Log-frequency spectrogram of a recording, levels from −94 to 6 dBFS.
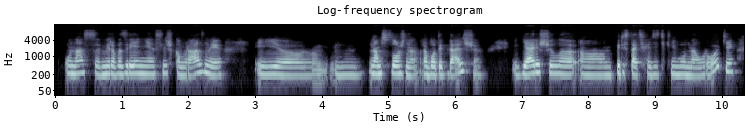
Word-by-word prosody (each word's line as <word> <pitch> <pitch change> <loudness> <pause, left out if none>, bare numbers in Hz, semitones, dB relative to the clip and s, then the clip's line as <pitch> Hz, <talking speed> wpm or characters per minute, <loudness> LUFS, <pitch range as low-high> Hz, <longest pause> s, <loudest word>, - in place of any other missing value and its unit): у 225 - -2
нас 230 +2 -1
мировоззрения 215 +1 +1
слишком 210 -2 -5
разные 200 0 +1 0.4
и, 205 0 -1
э, - - +2 0.7
н 200 +1 -8
нам 215 -1 +4
сложно 215 -2 0
работать 205 -1 +2
дальше. 210 -1 0 0.4
Я 210 +2 +6
решила, 220 -3 +2
а, 200 -1 -4
перестать 225 -4 +1
ходить 205 0 -7
к - - -29
нему 205 -1 -1
на 190 -2 -1
уроки. 265 - -1
210 Hz, 120 wpm, -21 LUFS, 200-220 Hz, 0.7 s, Я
